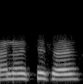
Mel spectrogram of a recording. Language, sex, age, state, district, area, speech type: Hindi, female, 60+, Uttar Pradesh, Mau, rural, conversation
